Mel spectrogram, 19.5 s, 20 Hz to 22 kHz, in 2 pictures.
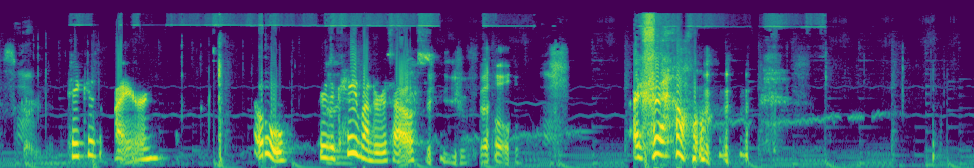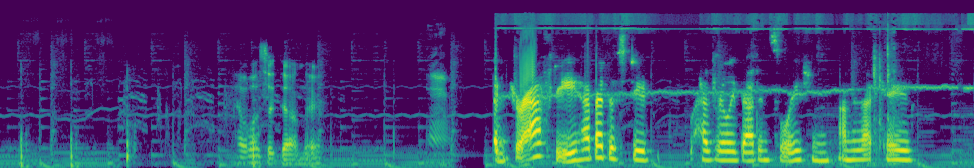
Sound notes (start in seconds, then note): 2.0 leg snap sound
